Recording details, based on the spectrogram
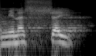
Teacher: Jadi huruf shin itu dia makhrajnya di tengah lidah.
